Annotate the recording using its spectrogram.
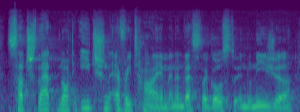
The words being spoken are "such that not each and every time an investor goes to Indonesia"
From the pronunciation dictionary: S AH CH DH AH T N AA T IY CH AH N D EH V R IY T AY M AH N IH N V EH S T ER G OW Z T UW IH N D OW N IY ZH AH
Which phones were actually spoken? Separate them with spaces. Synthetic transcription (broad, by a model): S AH CH DH AH T N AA T IY CH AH N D EH V R IY T AY M AH N IH N V EH S T ER G OW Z T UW IH N D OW N IY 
